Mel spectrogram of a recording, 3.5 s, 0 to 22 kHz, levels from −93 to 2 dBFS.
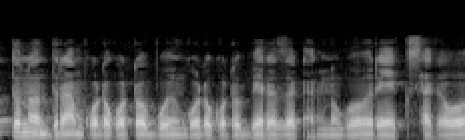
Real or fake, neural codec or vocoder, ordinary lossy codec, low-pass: real; none; MP3, 48 kbps; 7.2 kHz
